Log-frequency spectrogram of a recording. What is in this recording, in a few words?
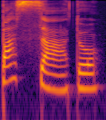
Italian elapsed; samsung YP-U5; Audio User Interface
